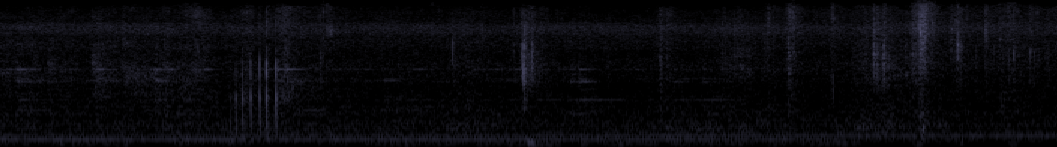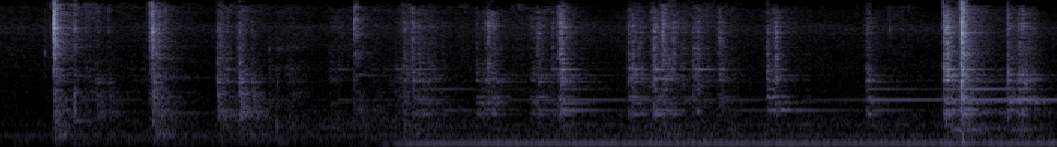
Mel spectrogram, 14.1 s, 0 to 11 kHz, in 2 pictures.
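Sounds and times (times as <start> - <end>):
low hum: 9.3 - 14.0.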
